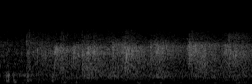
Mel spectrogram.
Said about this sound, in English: Praise the Lord. Clap for him.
